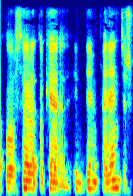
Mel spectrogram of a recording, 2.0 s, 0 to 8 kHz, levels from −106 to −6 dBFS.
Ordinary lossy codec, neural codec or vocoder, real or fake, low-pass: MP3, 64 kbps; none; real; 7.2 kHz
